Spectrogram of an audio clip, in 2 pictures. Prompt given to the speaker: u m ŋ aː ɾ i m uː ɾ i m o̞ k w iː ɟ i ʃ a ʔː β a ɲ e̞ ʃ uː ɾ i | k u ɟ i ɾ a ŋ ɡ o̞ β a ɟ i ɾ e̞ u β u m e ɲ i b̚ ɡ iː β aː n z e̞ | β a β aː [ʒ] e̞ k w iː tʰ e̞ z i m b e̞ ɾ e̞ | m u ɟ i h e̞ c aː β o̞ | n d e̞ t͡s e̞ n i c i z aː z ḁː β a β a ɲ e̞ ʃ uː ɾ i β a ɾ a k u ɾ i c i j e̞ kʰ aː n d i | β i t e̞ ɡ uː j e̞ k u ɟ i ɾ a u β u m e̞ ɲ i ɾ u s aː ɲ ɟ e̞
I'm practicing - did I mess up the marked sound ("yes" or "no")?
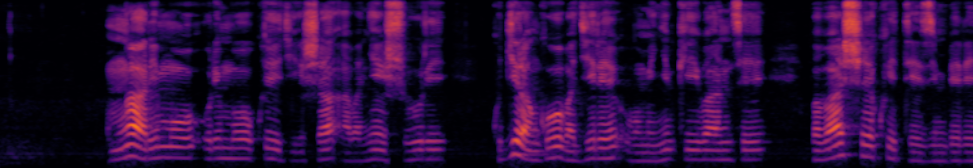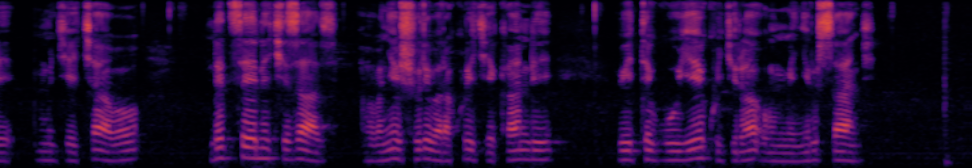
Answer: yes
